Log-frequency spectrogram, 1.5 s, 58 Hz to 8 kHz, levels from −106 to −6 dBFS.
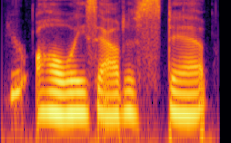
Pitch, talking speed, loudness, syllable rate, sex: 175 Hz, 195 wpm, -16 LUFS, 5.5 syllables/s, female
